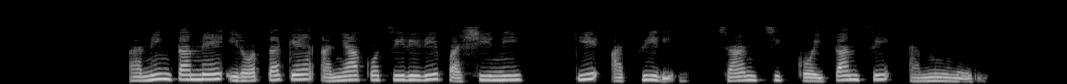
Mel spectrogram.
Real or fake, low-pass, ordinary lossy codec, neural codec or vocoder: fake; 7.2 kHz; MP3, 24 kbps; codec, 16 kHz, 4.8 kbps, FACodec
